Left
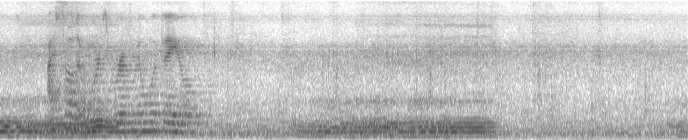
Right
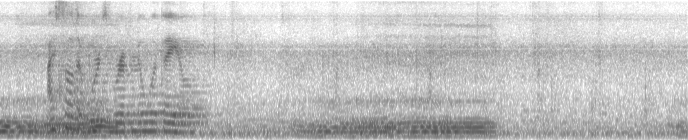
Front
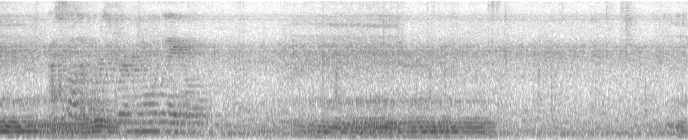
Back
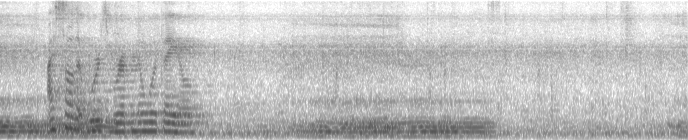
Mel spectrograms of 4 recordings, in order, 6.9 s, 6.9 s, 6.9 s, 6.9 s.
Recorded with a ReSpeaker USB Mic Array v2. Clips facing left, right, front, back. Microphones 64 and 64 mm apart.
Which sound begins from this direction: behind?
A woman speaking, at 0.5 s.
